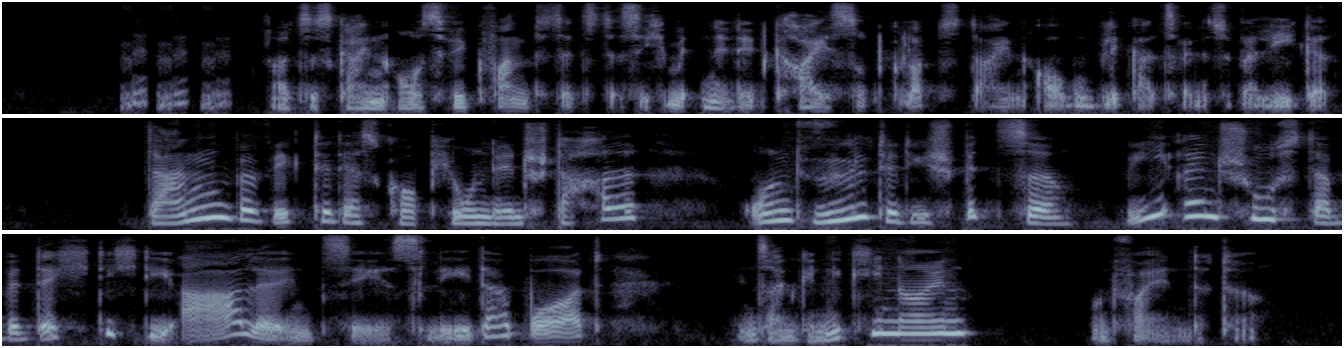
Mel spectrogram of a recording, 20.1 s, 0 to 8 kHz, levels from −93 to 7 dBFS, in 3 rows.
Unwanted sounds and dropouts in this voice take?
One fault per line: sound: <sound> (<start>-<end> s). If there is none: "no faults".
sound: laugh (0.6-1.2 s)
